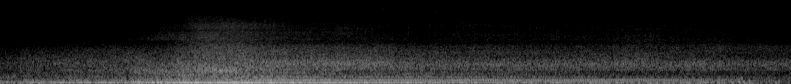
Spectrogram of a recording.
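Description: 2017 Ford Raptor pickup with its 3.5-litre twin-turbo EcoBoost V6 driving past and away: a steady low engine hum under tyre noise on asphalt. The tyre noise swells to its loudest about two seconds in and then slowly fades, and the engine hum drops out near the end.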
